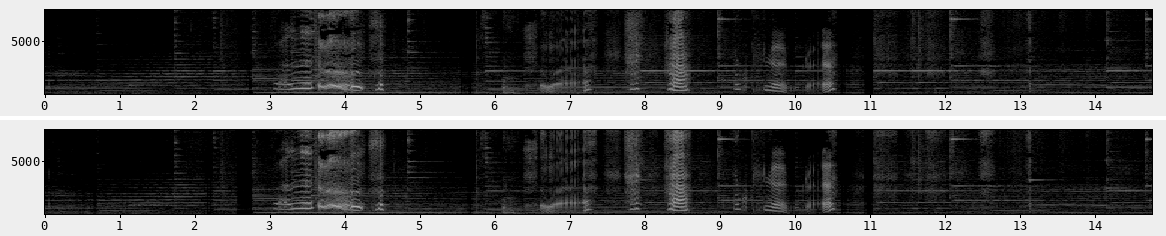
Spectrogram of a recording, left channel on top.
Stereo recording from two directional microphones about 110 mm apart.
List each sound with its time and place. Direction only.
3.1 s music: 35° right (ahead or behind)
6.4 s music: 40° right (ahead or behind)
